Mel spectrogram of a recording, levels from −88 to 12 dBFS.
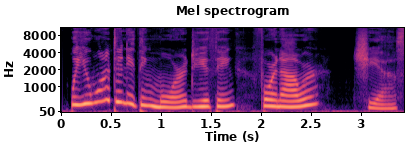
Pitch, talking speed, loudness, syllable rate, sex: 260 Hz, 225 wpm, -14 LUFS, 5.9 syllables/s, female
